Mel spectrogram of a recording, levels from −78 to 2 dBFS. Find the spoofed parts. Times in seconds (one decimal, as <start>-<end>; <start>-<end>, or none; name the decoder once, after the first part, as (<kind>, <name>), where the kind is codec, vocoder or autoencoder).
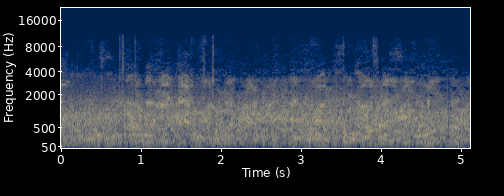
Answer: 0.7-5.1 (codec, HILCodec)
